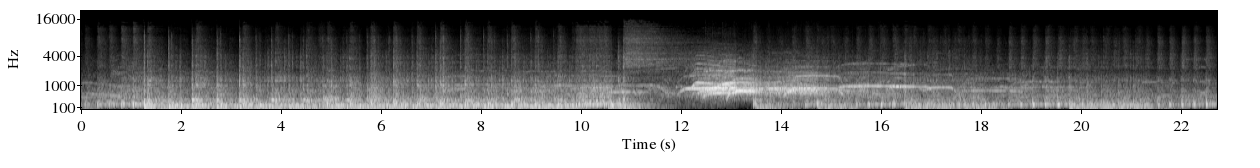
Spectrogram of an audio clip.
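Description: Live rock drum kit solo: fast rolls and strokes across the drums, bass drum and cymbals. About halfway the drumming breaks off for a couple of seconds under a loud burst of audience cheering and whistling, then the steady drumming resumes.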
